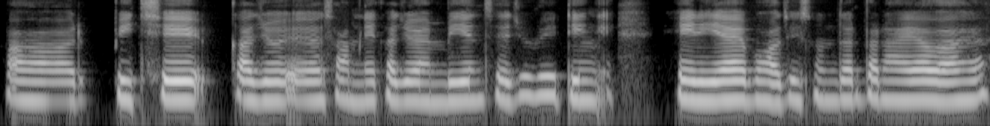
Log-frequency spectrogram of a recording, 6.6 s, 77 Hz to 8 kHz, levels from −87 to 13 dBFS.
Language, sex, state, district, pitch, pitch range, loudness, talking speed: Hindi, female, Bihar, West Champaran, 205 Hz, 195-210 Hz, -16 LUFS, 170 wpm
